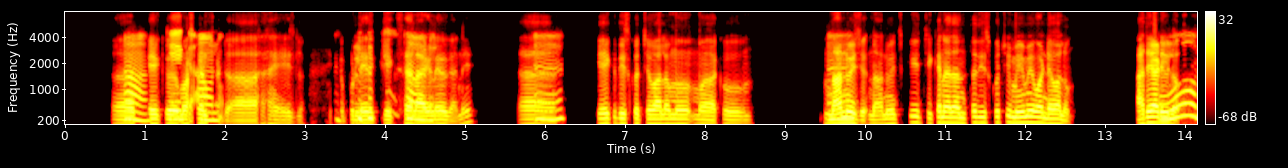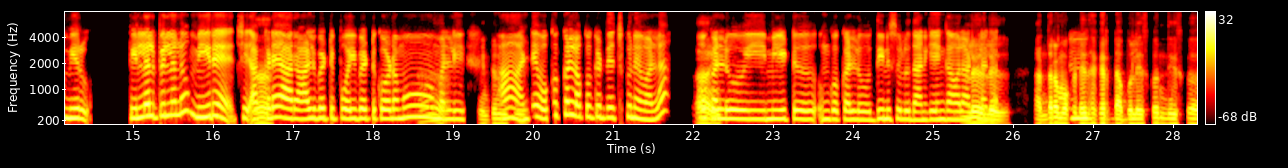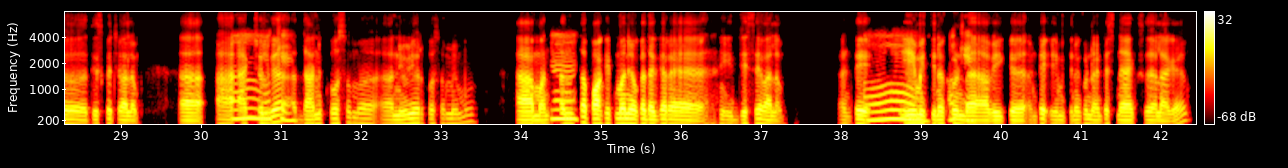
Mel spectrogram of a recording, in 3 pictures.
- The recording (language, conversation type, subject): Telugu, podcast, మీ బాల్యంలో జరిగిన ఏ చిన్న అనుభవం ఇప్పుడు మీకు ఎందుకు ప్రత్యేకంగా అనిపిస్తుందో చెప్పగలరా?
- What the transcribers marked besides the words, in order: in English: "కేక్ మస్ట్ అండ్ షుడ్"; in English: "కేక్"; in English: "ఏజ్‌లో"; chuckle; in English: "కేక్స్"; in English: "కేక్"; in English: "నాన్ వెజ్, నాన్ వెజ్‌కి చికెన్"; in English: "మీట్"; other background noise; in English: "యాక్చువల్‌గా"; in English: "న్యూ ఇయర్"; in English: "పాకెట్ మనీ"; in English: "వీక్"; in English: "స్నాక్స్"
